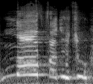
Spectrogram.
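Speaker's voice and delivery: loud, very high cry of denial; starstruck protest. Retold or imitated. Fan assuring Brando he is the only idol, starstruck shout.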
